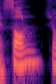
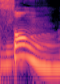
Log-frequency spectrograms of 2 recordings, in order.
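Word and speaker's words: Son Heung-min: Yeah, Son Hyung-min. Not Song.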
